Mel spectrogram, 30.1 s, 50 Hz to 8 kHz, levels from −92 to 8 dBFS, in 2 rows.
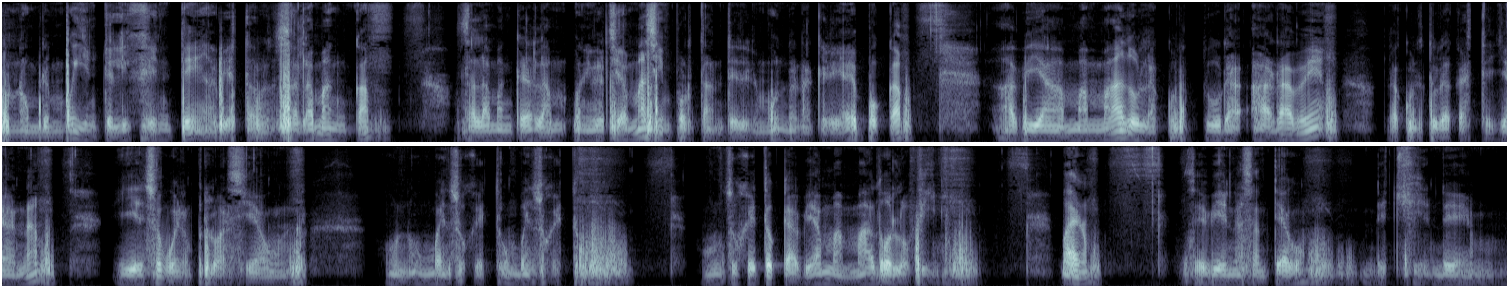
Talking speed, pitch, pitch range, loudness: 100 wpm, 345 Hz, 270-410 Hz, -24 LUFS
